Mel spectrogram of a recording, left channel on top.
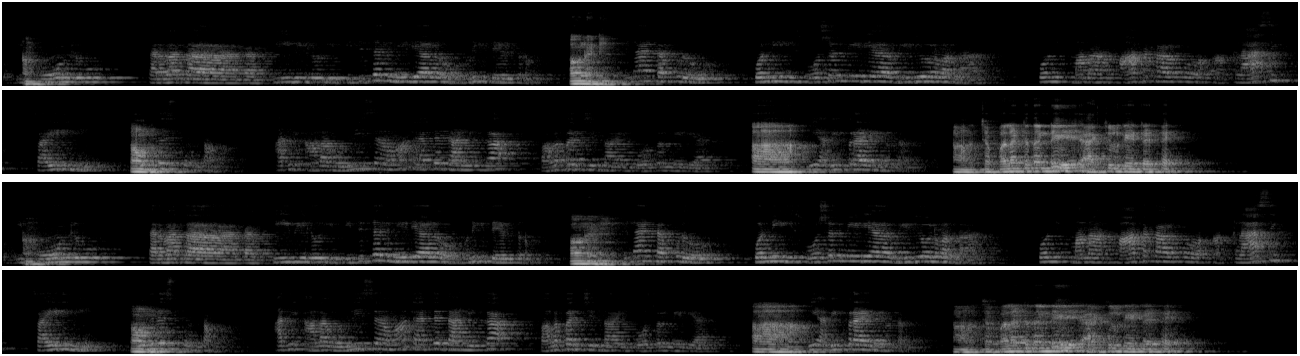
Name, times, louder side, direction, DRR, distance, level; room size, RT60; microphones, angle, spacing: voice 1, 0.1-1.0 1.5-5.3 6.2-7.1 7.5-9.8 10.4-12.8 13.3-13.9 14.3-15.1 15.7-18.0 18.3-20.0 20.6-22.0, right 1 dB, 70° right, 1 dB, 0.8 m, -40 dB
voice 2, 5.7-6.1 14.2-14.5 20.5-20.9 22.5-24.6, left 3 dB, 70° left, 4 dB, 0.5 m, -28 dB
4.1 x 2.2 x 4.1 m, 0.89 s
head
